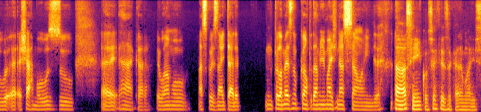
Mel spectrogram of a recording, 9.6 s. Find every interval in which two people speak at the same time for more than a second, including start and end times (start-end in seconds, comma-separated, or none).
none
